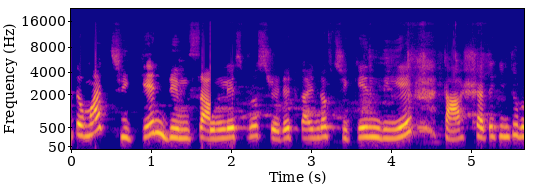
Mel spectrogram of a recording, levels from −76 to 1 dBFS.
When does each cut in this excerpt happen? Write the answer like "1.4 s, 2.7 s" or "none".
1.7 s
